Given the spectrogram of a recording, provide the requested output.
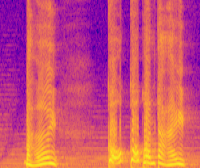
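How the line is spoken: Panicked cry. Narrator (Vietnamese): Hai Sương tiếng cô kêu lên thất thanh

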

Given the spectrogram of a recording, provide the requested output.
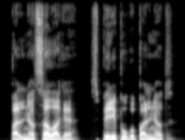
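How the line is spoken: Quiet sailor. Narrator (Russian): тихо сказал моряк

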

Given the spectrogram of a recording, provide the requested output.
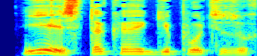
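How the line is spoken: Amused snort. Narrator (Russian): хмыкнул Алексей

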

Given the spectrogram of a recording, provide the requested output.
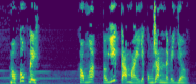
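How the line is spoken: Harsh gritted threat. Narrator (Vietnamese): gằn giọng nói

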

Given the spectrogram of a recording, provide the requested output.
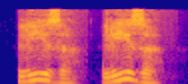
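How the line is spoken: Inner moan. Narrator (Russian): стонало в его сердце

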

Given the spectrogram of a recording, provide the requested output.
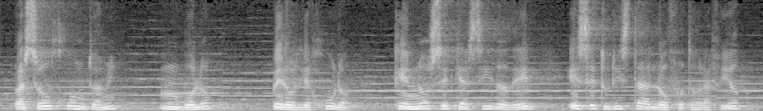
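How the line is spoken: Evangelist stammering. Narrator (Spanish): tartamudeó el evangelista

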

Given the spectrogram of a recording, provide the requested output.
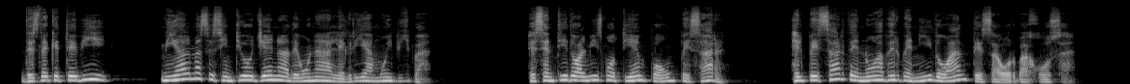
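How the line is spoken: Young man exclaiming. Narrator (Spanish): exclamó el joven

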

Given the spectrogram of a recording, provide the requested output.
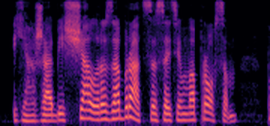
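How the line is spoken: Hissed. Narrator (Russian): прошипел мэр

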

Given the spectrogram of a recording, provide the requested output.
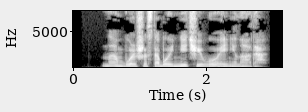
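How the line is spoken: Hoarse whisper. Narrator (Russian): хрипло прошептал Гектор

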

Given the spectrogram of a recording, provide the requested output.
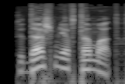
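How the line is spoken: Plain question. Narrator (Russian): спросила Лена

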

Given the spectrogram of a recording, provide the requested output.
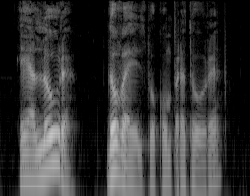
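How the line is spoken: Plain. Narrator (Italian): chiese

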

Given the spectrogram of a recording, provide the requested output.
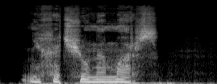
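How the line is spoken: Whispered. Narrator (Russian): прошептала Ива

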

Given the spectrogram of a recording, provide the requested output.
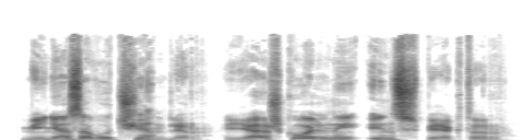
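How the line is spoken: Booming man's voice. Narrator (Russian): прогремел мужчина

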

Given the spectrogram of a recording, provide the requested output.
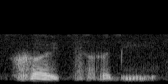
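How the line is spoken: Muttered. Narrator (Russian): пробормотал Тагуа

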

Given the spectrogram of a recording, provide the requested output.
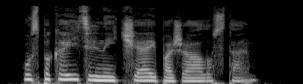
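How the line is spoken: Sigh. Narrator (Russian): вздохнула я

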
